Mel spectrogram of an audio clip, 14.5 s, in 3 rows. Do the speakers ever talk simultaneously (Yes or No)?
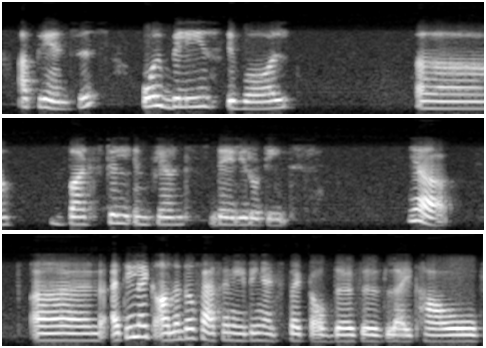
No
